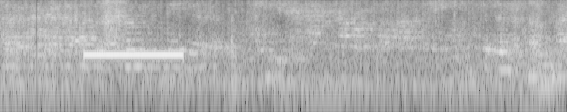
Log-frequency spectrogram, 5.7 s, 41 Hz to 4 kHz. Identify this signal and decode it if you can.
Ringback tone (Europe, 425 Hz).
